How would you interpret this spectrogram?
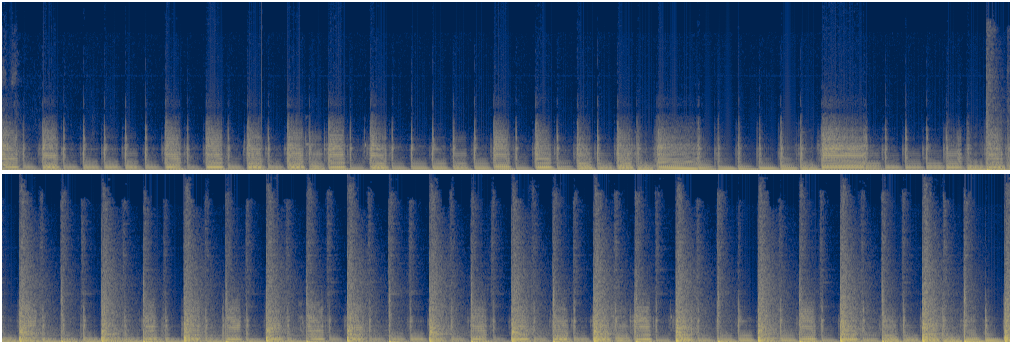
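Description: A rock song plays on air with no talking: a guitar-led intro with steady strummed chords, then a full band with driving drum hits kicks in about halfway, loud and upbeat.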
